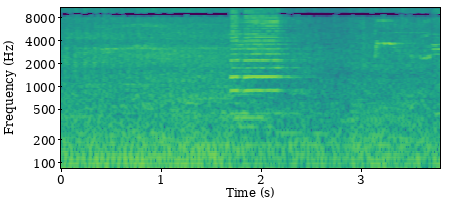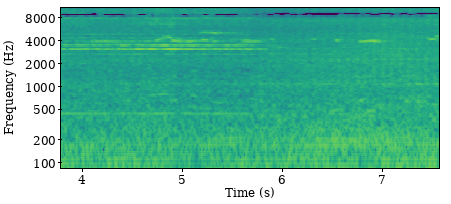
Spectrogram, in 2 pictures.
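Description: Vehicle horns honking in street traffic: one short horn blast about two seconds in, then a thinner, higher-pitched horn held for about two and a half seconds, over a steady low rumble of passing traffic.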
